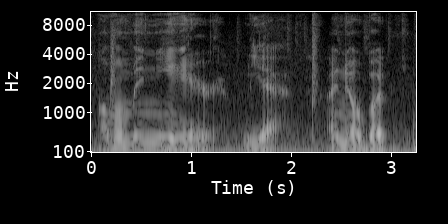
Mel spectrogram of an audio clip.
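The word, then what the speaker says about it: A Ma Maniére: i've never heard of those for some reason um vice p says it's pronounced amma meniere yeah i know but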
